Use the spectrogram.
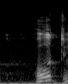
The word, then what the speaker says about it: Hoth: Hoth wird gesprochen, wie es geschrieben wird. Weil es andere wie Hoth, Hoff oder...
